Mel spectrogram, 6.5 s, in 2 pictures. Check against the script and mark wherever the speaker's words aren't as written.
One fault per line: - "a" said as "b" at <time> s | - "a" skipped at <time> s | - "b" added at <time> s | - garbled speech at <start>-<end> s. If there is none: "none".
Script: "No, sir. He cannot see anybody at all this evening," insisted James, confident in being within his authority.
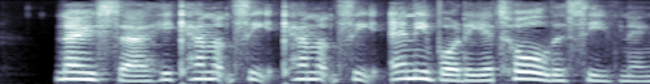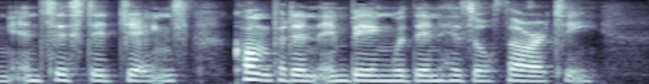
- "cannot see" added at 1.4 s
